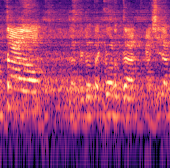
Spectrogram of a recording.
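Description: Low-level speech: a voice talking quietly, with no other distinct sound.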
